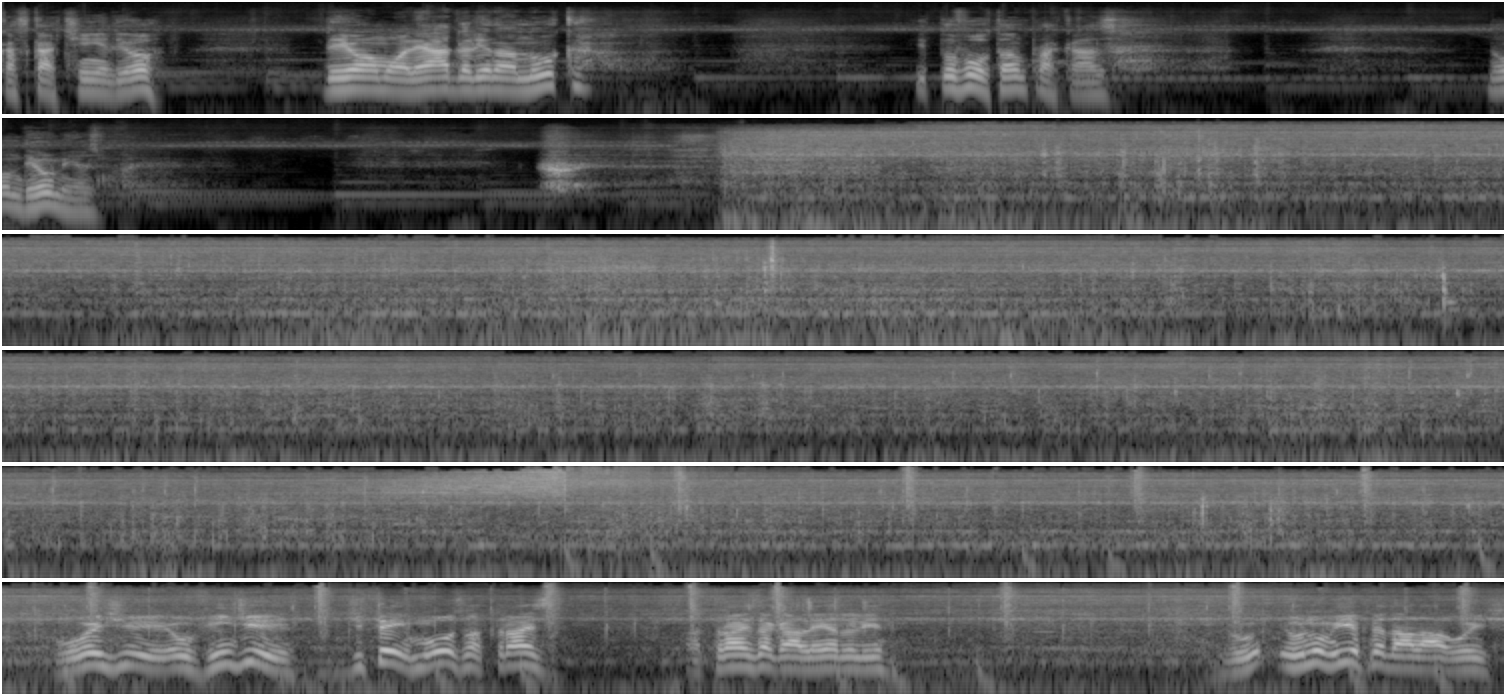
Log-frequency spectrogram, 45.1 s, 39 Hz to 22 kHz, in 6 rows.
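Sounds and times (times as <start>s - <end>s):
bike tyre noise: 10.2s - 45.0s
wind rush: 11.1s - 45.0s
constant hum: 12.1s - 45.0s.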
